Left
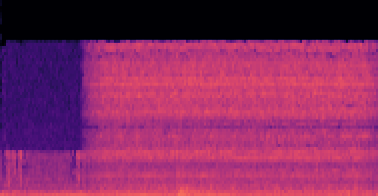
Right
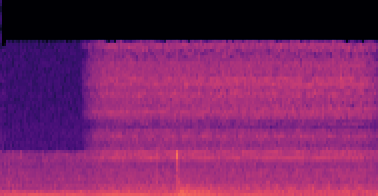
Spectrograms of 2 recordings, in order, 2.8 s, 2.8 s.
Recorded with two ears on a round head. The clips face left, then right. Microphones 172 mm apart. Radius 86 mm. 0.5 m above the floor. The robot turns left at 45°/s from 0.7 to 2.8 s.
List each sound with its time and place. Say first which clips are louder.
1.3 s tapping: even; 10° right (ahead or behind), 3 m; by 1.7 s 30° right (ahead or behind), 3 m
